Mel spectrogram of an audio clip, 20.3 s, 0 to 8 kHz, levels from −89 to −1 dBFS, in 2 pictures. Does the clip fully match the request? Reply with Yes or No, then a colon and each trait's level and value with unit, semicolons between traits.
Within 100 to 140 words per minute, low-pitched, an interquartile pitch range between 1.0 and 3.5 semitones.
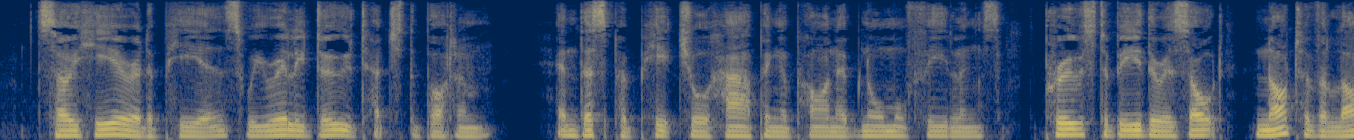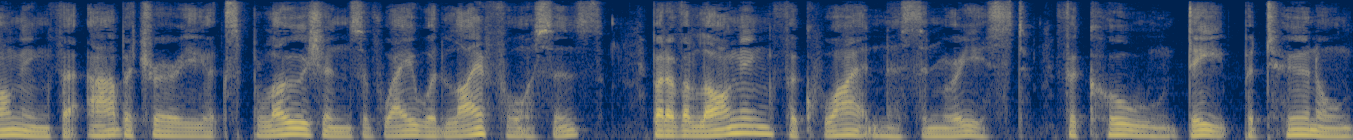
Yes: slow, 135 wpm; low, 100 Hz; average, 3.2 semitones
